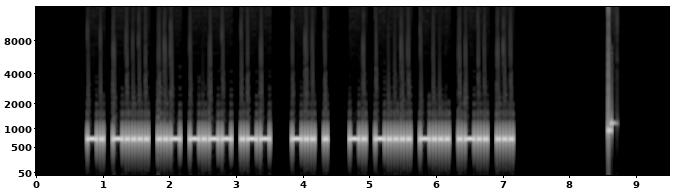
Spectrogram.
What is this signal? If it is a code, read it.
Morse code, heard as a keyed tone, about 25 wpm, 700 Hz. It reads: N6UYW DE N6BLS
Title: USA Callsign DE Callsign - 5 Characters - 25wpm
